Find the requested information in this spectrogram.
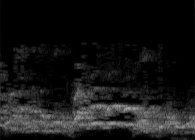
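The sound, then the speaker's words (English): Dogs in a fight give a loud, continuous whining howl that wavers in pitch and barely breaks across the whole two seconds. “Tell that dog fight to calm down.”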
